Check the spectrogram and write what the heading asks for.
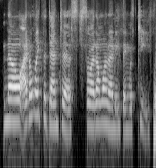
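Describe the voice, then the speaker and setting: Excitable woman guest. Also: on the high side, a little fast, low-quality recording. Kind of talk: casual chat.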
